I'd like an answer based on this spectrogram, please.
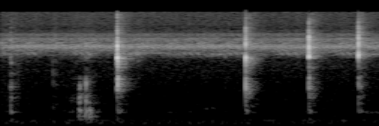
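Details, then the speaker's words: Four sharp, brief clicks in the back of the throat, an imitation of a vocal tic by an adult with Tourette syndrome. "Like, it's like a click in the back of my throat."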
